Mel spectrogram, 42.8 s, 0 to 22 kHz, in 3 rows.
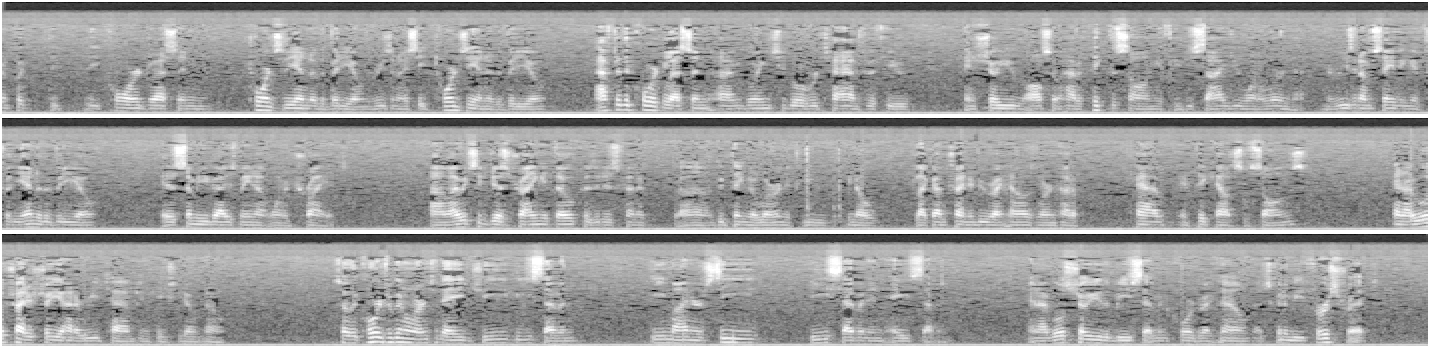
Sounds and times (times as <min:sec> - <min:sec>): Speech: 0:00.0 - 0:15.2, 0:15.8 - 0:17.8, 0:18.5 - 0:27.4, 0:28.2 - 0:30.8, 0:31.8 - 0:34.4, 0:35.0 - 0:38.0, 0:38.8 - 0:42.3.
